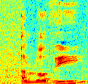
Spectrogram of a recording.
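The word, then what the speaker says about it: الذي: পাশাপাশি এটার উচ্চারণটা আমাদের চেষ্টা করতে হবে আল্লাহ শব্দের মধ্যে লামটা মোটা, আল্লাযী এখানে দালটা মাথা দিয়ে উচ্চারণ হয়, সেই ডিস্টিংশনটা আমাদের করার চেষ্টা করতে হবে, নাহলে 2টা কনফিউজড হয়ে যাবে।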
